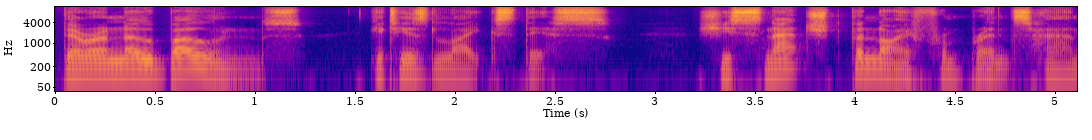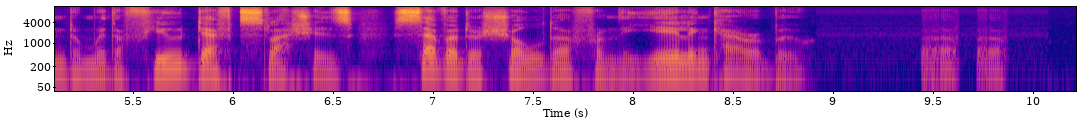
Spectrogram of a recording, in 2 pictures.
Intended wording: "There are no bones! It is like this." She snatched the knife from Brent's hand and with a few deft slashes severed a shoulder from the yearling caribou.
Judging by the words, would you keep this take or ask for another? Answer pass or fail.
fail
